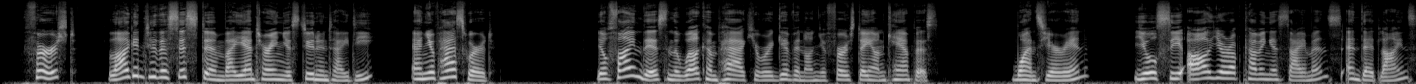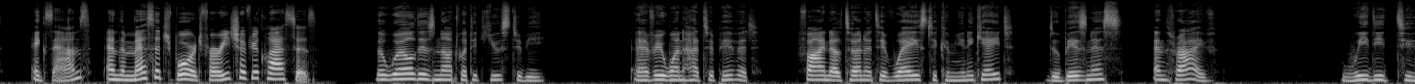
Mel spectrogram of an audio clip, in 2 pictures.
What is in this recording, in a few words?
CORPORATE English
